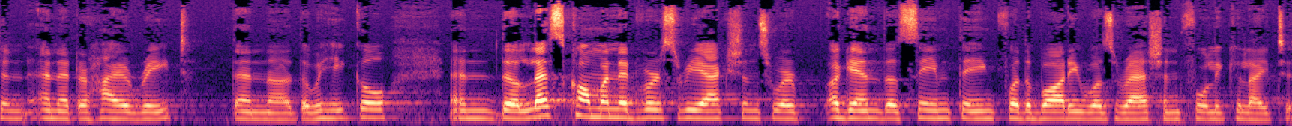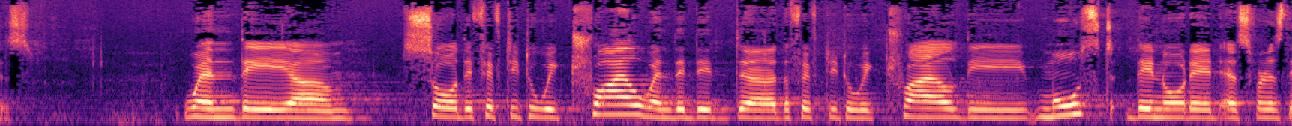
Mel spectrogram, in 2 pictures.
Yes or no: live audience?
yes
